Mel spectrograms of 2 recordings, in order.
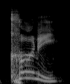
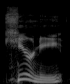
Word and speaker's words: Kearny: Kearney, Arizona. I wanted to call it Kearny or Carney, and I was incorrect. Yes, that is. Kearney, like Ernie.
